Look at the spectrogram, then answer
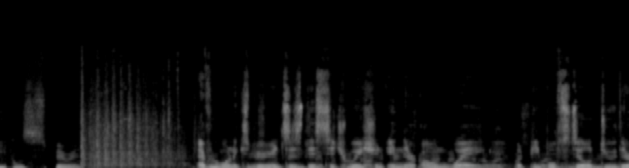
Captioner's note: through translator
